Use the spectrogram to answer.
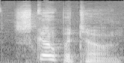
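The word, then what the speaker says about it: Scopitone: audience uh it's c it's s-c-o-p-i-t-o-n-e pronounced again scopiton scope-a-tone yeah and it was it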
